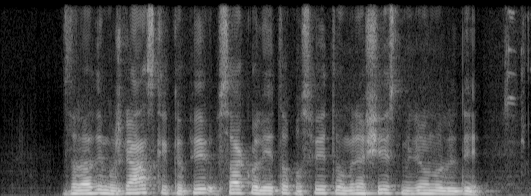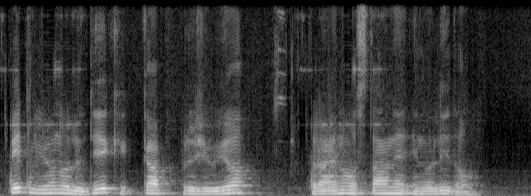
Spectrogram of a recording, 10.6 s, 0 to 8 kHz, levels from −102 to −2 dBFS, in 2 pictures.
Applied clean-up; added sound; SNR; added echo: neural separator model SepFormer DNS4.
